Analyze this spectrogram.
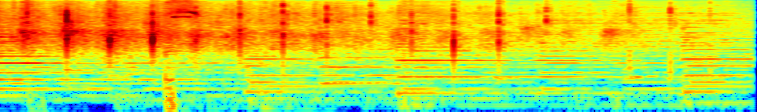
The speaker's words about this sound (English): Clap for Jesus.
